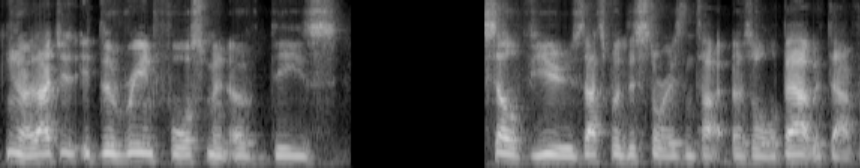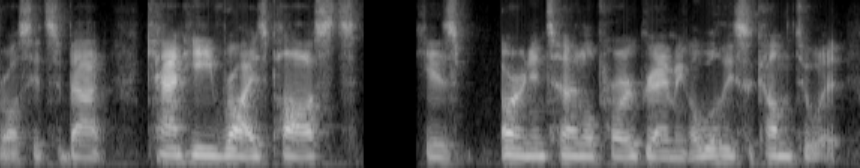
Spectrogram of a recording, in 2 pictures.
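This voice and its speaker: Male podcast co-host, bright forward voice, informal review chat, halting delivery. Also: mid-range voice, fairly even intonation.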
